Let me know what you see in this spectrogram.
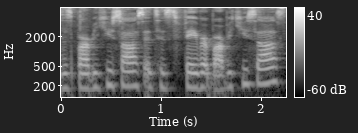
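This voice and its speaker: Upbeat in tone, a woman with a dark, mellow sound speaks at medium pitch on a very clean recording with a silent background. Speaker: cooking vlogger. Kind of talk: casual vlog tutorial. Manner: fast.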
